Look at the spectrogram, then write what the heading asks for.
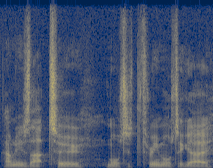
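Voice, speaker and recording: A man with an English accent giving relaxed, chatty commentary on a live game stream, reacting to play and greeting viewers. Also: fairly low pitch, normal speed, gravelly. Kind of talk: casual live-stream commentary while gaming.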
